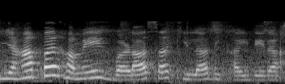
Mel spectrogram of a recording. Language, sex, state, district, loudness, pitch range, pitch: Hindi, female, Madhya Pradesh, Dhar, -18 LUFS, 215-300 Hz, 260 Hz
